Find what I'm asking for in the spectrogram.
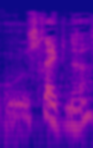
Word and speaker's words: Sleipner: C'est le premier site qui a vu le jour en 1996, qui est le site de Sleipner, je ne sais pas si je prononce bien. – Sleipner, c'est Sleipner. – Ça, tout à fait.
